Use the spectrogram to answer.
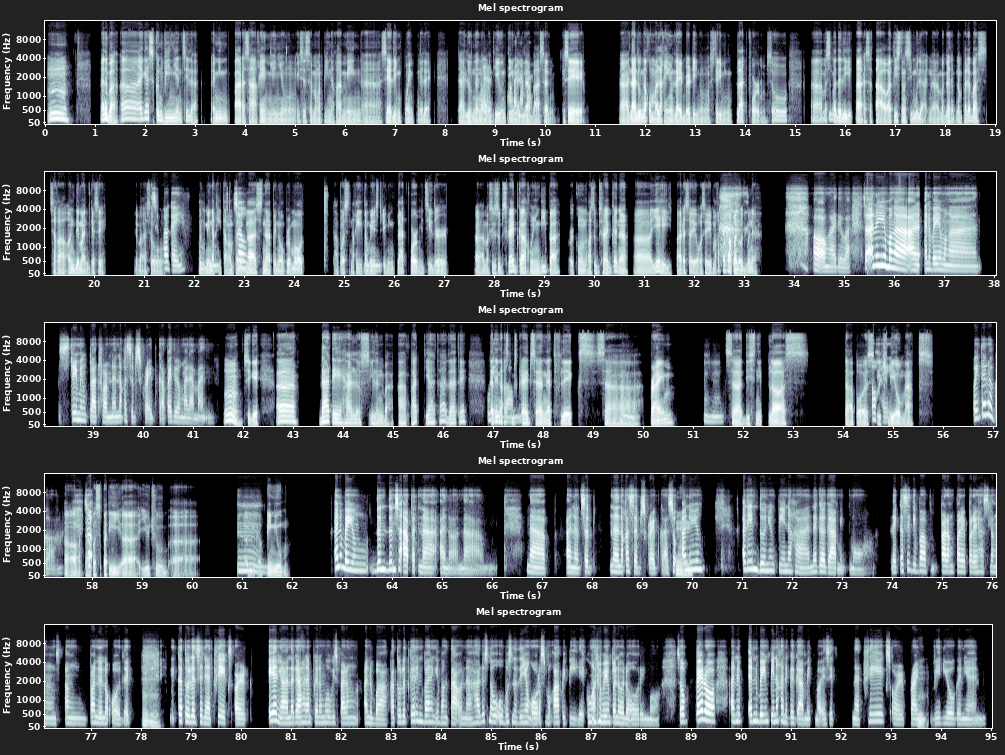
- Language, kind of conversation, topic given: Filipino, podcast, Ano ang saloobin mo tungkol sa mga suskripsiyon sa panonood online?
- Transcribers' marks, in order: laugh; laughing while speaking: "ano ba"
